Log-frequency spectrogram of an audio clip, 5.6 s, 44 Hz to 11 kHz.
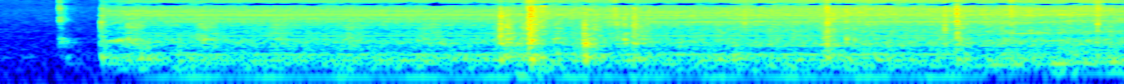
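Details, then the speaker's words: Canon MF232 printer during printing: a loud, harsh mechanical racket with irregular clacks, about three or four a second, with speeding feed, paper jams and an E100 error. The fault is attributed to the formatter board, which needs replacing. "такой мощный мощный звук изображение ночью и ничего так но жужжание ускоряется просто бумагу выплевывает и получается Джам изображение хорошее но бумага замятая все сказали нужно менять плату формата Вот она виновата данной проблеме"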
